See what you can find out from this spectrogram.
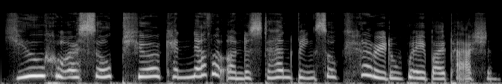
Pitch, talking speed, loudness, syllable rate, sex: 330 Hz, 165 wpm, -16 LUFS, 4.8 syllables/s, female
